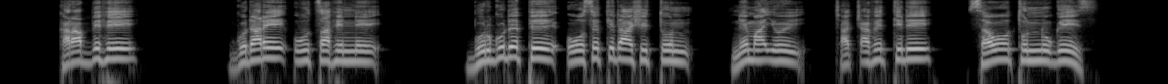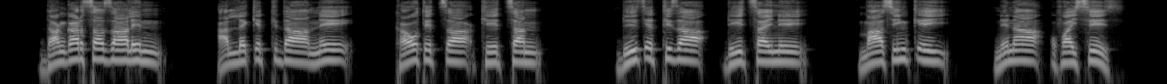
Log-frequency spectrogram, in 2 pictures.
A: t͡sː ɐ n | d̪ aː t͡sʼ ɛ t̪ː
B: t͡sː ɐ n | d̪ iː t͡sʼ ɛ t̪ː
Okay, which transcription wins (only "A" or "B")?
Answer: B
